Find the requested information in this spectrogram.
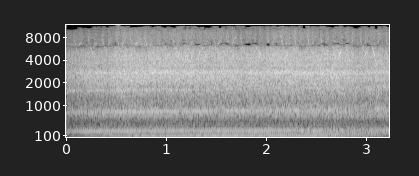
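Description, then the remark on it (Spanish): A helicopter engine drones loudly and steadily as it descends slowly, a constant low mechanical hum layered with broad whooshing hiss and no change in pitch throughout, with no voices. “Poco a poco, a marcha lenta, Calimán acciona el helicóptero para descender”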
